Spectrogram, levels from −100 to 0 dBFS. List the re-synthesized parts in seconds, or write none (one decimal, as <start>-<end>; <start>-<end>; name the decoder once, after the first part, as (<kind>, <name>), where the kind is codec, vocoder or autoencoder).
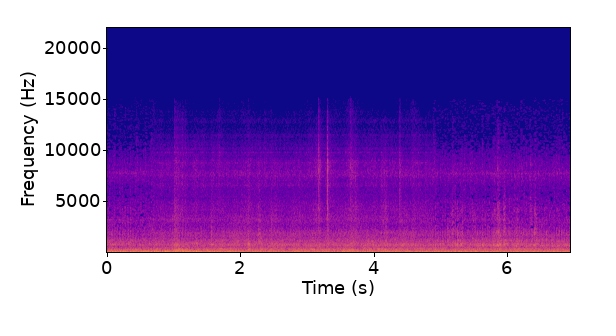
0.7-4.9 (autoencoder, DAC-VAE)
